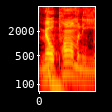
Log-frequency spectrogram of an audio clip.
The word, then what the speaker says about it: Melpomene: Its former structure was the Melpomene, which is actually pronounced Melpomene and is documented as the Gus High Rise.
